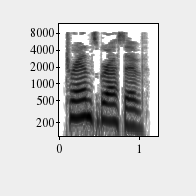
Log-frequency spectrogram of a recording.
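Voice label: "transgressive", British English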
